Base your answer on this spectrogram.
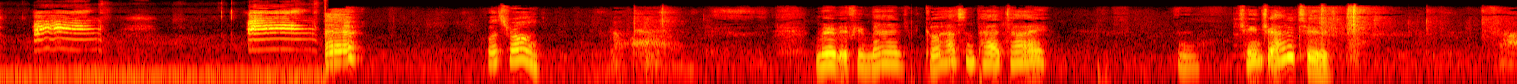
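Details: Domestic cat meowing indoors in a string of drawn-out, wavering calls, some rising and falling in pitch, in short bursts separated by pauses, with low background hum early on.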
